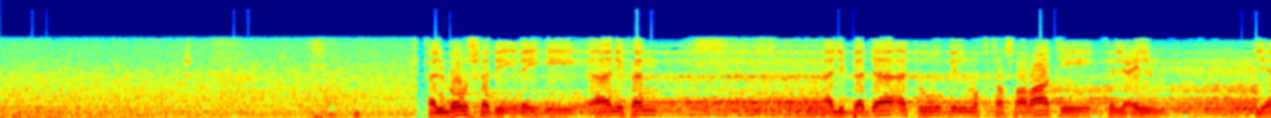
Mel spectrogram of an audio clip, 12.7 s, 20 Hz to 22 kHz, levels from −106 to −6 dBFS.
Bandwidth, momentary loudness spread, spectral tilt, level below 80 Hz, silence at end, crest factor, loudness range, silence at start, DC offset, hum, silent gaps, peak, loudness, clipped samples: 6.4 kHz; 15 LU; -7.5 dB/octave; -38 dBFS; 0 s; 12 dB; 13 LU; 0 s; under 0.1%; none; none; -2 dBFS; -14 LUFS; under 0.1%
